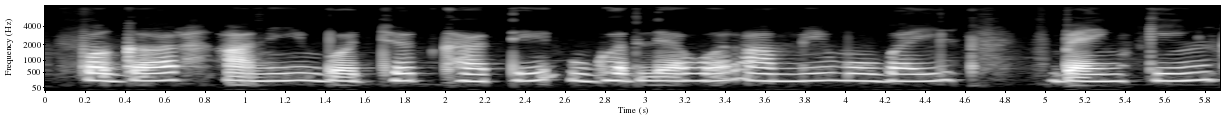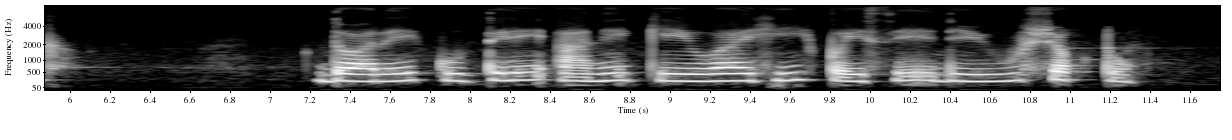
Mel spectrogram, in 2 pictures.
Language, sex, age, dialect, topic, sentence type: Marathi, female, 18-24, Varhadi, banking, statement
